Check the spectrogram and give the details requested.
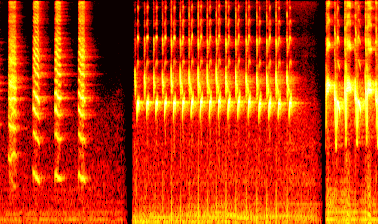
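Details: Black-winged myna master song meant for training young birds: four separate descending chirps, then a fast unbroken stream of chirping notes, and a final harsh chattering burst, with faint low background hum.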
